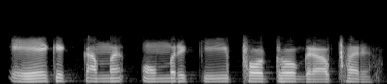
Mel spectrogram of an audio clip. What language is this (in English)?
Hindi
